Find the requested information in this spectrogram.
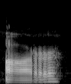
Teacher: Finns roll their R's very hard, a lot more so than like Spanish. So they really, especially some of the older people, really get into that R.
